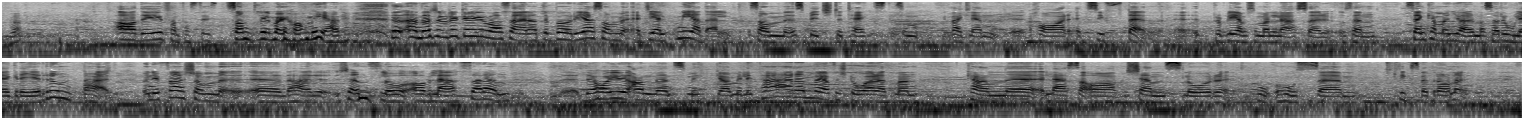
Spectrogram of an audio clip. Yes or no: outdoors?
yes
